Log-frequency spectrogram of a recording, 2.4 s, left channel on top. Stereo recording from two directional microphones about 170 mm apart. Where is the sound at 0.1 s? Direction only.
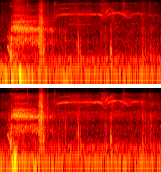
25° left (ahead or behind).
